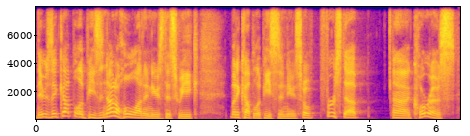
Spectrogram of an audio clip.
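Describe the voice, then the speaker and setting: A man's voice: fairly high pitch, sing-song, normal speed, darkish tone, no echo, studio quality. A man in his thirties with a scratchy voice from being sick, hosting a casual solo podcast from a hotel room in a rambling, apologetic way. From Massachusetts, United States. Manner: rambling, self-deprecating, apologetic. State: scratchy voice from illness. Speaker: podcast host.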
